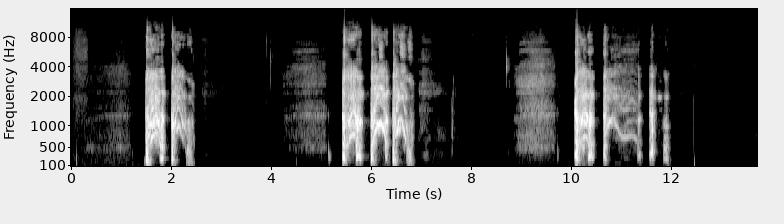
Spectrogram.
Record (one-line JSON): {"three_cough_length": "13.7 s", "three_cough_amplitude": 32768, "three_cough_signal_mean_std_ratio": 0.34, "survey_phase": "beta (2021-08-13 to 2022-03-07)", "age": "65+", "gender": "Male", "wearing_mask": "No", "symptom_cough_any": true, "symptom_runny_or_blocked_nose": true, "symptom_sore_throat": true, "symptom_other": true, "symptom_onset": "3 days", "smoker_status": "Never smoked", "respiratory_condition_asthma": false, "respiratory_condition_other": false, "recruitment_source": "Test and Trace", "submission_delay": "2 days", "covid_test_result": "Positive", "covid_test_method": "RT-qPCR", "covid_ct_value": 19.8, "covid_ct_gene": "ORF1ab gene", "covid_ct_mean": 20.2, "covid_viral_load": "240000 copies/ml", "covid_viral_load_category": "Low viral load (10K-1M copies/ml)"}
